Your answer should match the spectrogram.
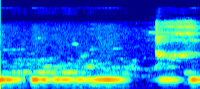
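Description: A steady, single-pitched droning tone held for about a second, breaking off and starting again, followed by a short hiss near the end.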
